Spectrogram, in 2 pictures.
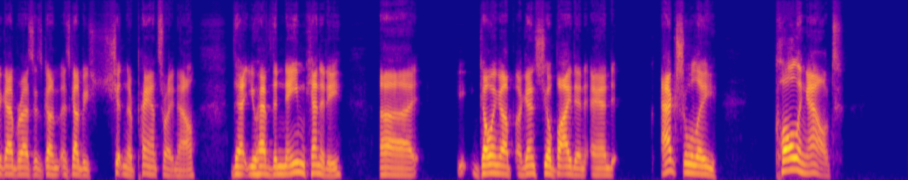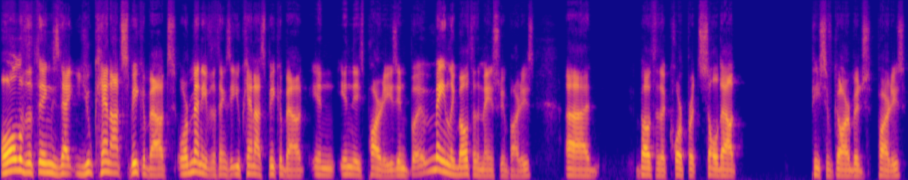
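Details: Adult male speaker; ordinary speech.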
